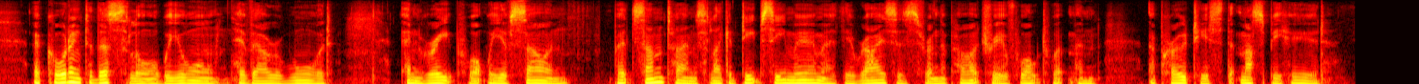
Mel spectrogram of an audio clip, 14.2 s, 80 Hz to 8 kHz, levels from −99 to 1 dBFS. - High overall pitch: No, low, 105 Hz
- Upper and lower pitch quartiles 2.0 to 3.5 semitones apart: Yes, average, 2.7 semitones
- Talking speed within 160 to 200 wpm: No, average, 150 wpm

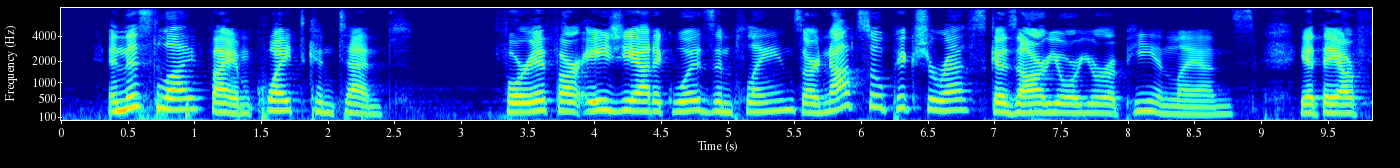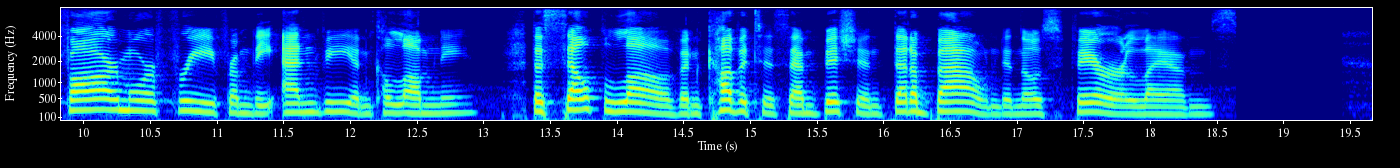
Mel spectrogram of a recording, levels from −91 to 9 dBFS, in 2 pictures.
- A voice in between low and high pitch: No, high, 195 Hz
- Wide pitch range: No, average, 4.2 semitones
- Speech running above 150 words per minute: No, average, 145 wpm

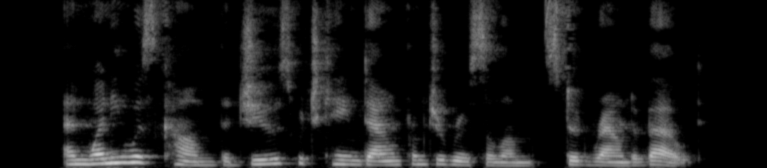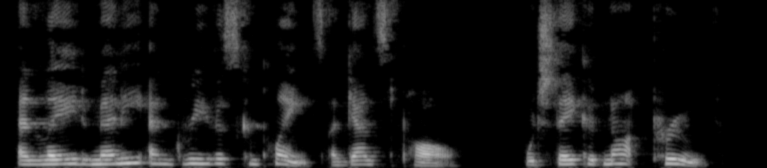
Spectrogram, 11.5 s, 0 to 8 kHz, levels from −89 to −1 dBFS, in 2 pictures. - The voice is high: Yes, high, 200 Hz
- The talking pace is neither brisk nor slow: Yes, average, 145 wpm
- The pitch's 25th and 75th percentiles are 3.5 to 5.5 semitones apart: Yes, average, 4.1 semitones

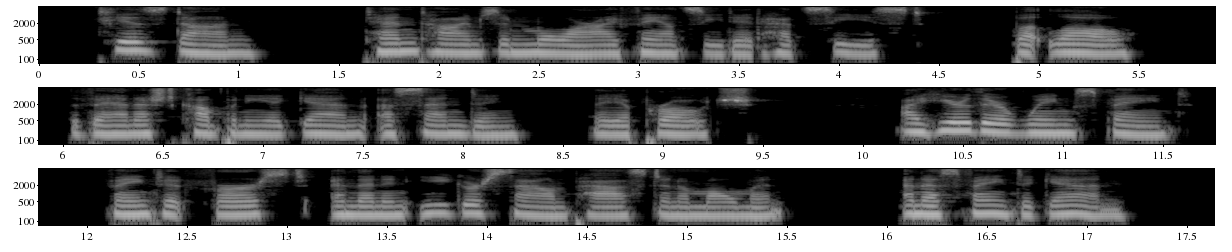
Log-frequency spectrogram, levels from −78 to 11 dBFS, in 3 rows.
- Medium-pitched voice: Yes, medium, 175 Hz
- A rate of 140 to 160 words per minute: Yes, average, 145 wpm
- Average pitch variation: No, narrow, 1.7 semitones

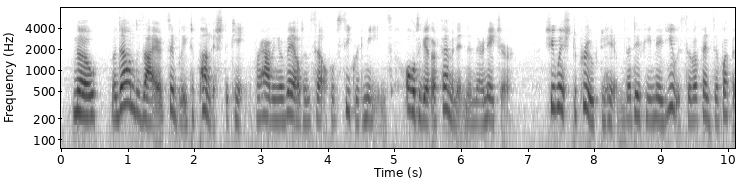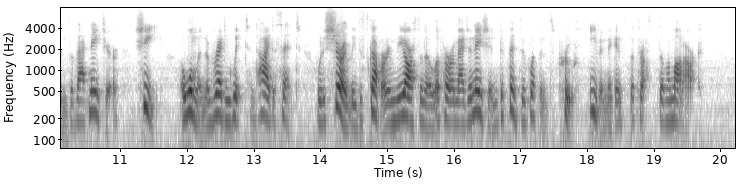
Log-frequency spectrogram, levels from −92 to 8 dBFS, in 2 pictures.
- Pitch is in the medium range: No, high, 205 Hz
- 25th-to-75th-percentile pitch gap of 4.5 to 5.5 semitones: Yes, average, 4.9 semitones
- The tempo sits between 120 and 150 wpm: No, average, 195 wpm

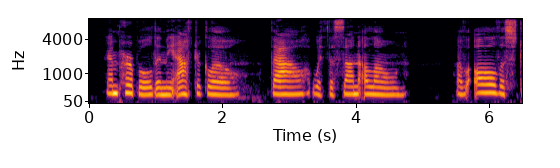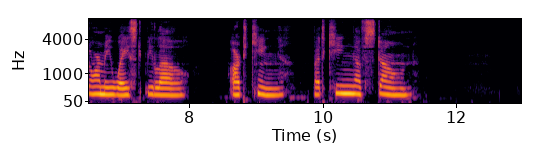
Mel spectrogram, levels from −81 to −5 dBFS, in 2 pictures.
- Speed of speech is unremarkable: No, slow, 95 wpm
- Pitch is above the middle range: Yes, high, 215 Hz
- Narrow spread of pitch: Yes, narrow, 2.0 semitones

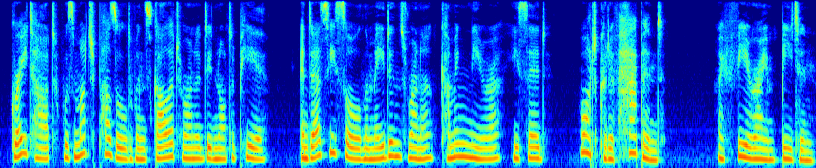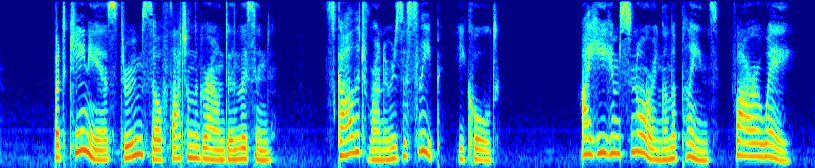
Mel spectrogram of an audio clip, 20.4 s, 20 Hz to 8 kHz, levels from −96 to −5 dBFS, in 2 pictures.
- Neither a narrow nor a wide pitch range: Yes, average, 4.2 semitones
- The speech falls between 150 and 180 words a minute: Yes, average, 170 wpm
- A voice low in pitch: No, high, 200 Hz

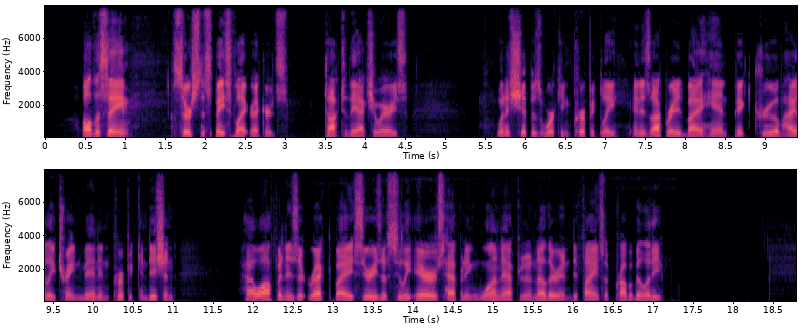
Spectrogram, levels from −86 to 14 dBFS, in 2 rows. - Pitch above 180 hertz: No, low, 110 Hz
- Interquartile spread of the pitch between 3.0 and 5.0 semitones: No, narrow, 2.6 semitones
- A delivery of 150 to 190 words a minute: Yes, average, 165 wpm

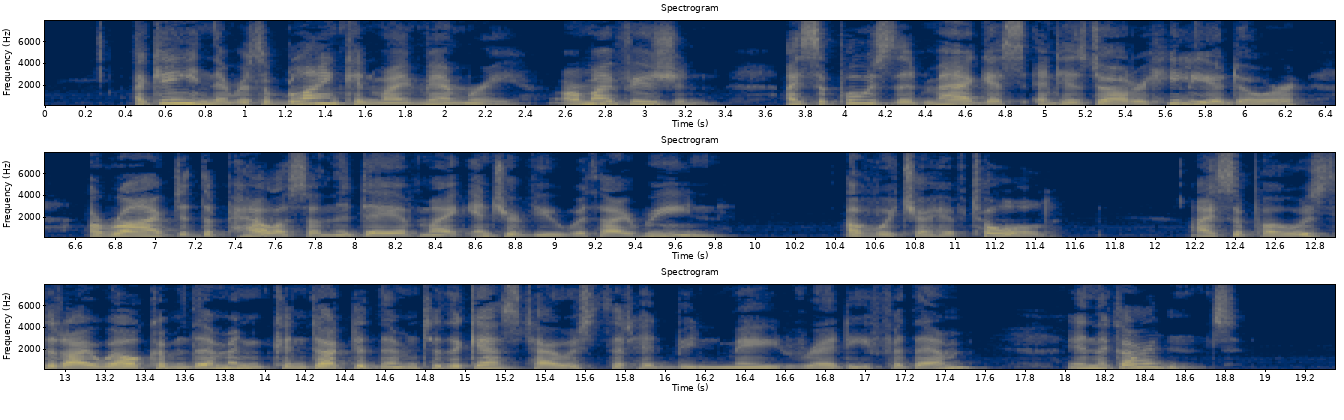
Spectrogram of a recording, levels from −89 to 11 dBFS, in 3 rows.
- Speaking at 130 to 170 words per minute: No, average, 185 wpm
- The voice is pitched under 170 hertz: No, medium, 185 Hz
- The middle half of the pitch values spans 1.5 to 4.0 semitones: No, average, 4.9 semitones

